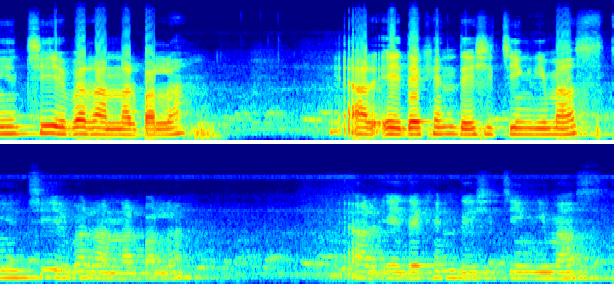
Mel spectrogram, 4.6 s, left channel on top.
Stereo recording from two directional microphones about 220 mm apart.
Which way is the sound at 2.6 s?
50° left (ahead or behind).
